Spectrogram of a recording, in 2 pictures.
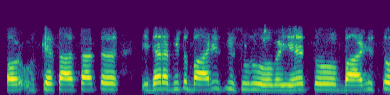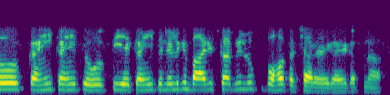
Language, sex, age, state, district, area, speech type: Hindi, male, 45-60, Uttar Pradesh, Hardoi, rural, conversation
